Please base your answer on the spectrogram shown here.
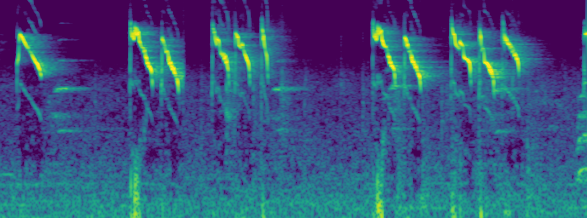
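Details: Oriental white-eye, locally pleci ngalas, wild standard type. It gives six rapid bursts of thin, very high chirps, each sliding steeply downward, in pairs and triplets at uneven intervals.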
